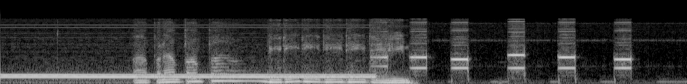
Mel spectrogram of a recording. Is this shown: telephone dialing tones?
yes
